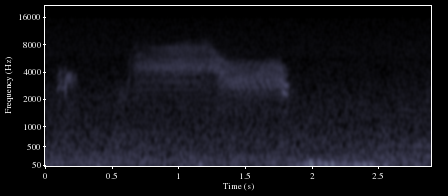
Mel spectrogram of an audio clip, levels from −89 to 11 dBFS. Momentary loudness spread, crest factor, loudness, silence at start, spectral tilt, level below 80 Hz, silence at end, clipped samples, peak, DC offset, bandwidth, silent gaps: 6 LU; 18 dB; -54 LUFS; 0 s; -3 dB/octave; -62 dBFS; 0 s; under 0.1%; -36 dBFS; under 0.1%; 16.5 kHz; none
